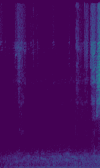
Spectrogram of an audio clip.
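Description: Faint background noise with no distinct event, apart from a soft brief sound about half a second in and a faint low steady hum.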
